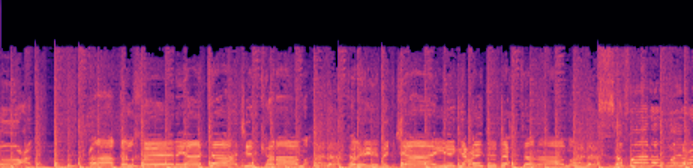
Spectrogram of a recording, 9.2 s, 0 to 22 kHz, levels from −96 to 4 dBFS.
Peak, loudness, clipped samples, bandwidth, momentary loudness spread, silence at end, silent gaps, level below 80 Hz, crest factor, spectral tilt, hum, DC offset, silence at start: -2 dBFS; -15 LUFS; under 0.1%; 16.5 kHz; 4 LU; 0 s; none; -22 dBFS; 14 dB; -4 dB/octave; none; under 0.1%; 0 s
